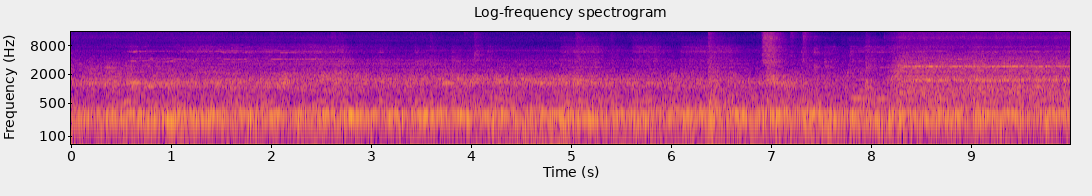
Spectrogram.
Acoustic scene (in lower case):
cafe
